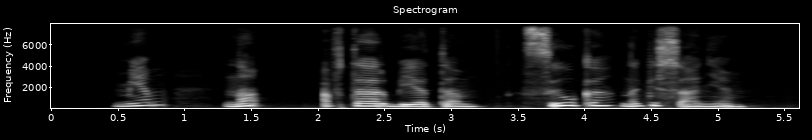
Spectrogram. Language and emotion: Russian, neutral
